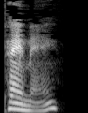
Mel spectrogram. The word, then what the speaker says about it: padme: Peme, pronounced Peme by the Tibetans, means lotus and refers to the wisdom aspect of the path.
